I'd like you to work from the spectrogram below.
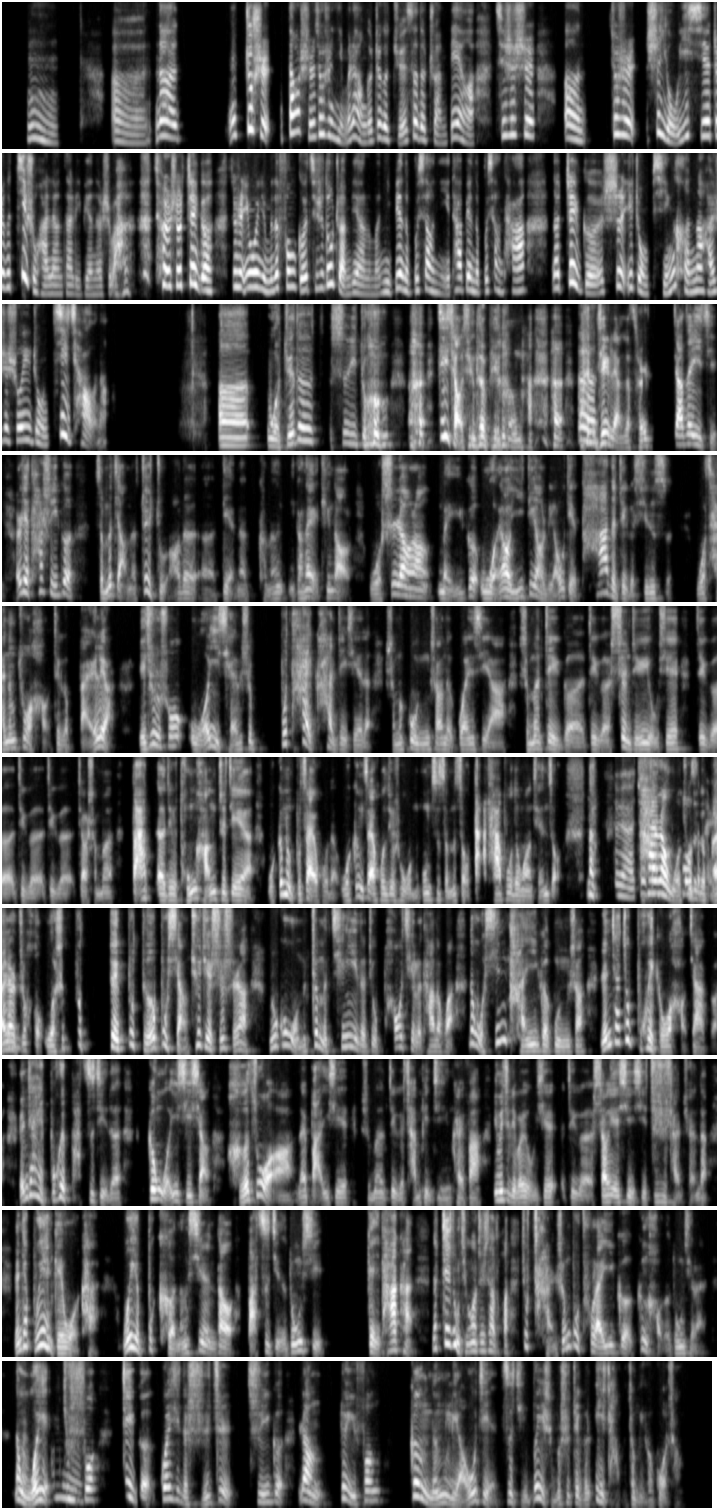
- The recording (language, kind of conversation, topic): Chinese, podcast, 合作时你如何平衡个人风格？
- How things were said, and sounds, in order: tsk; laughing while speaking: "是吧？就是说这个"; laughing while speaking: "一种，呃，技巧性的平衡吧， 把你这两个词儿"; chuckle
